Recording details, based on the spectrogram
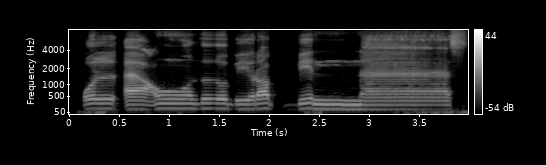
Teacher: Bin nas pasti itu masuk kepada jali ya. Tapi kalau anak kurang dalam dengung, qul a'udzu birabbin nas ya, bin nas hanya kurang panjang.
